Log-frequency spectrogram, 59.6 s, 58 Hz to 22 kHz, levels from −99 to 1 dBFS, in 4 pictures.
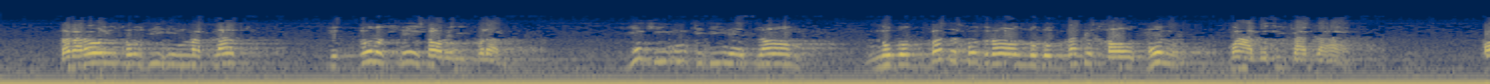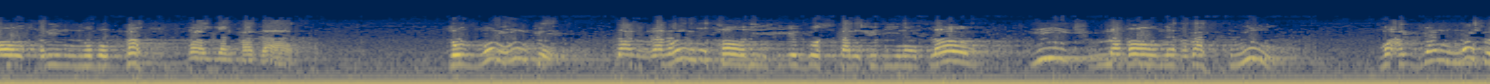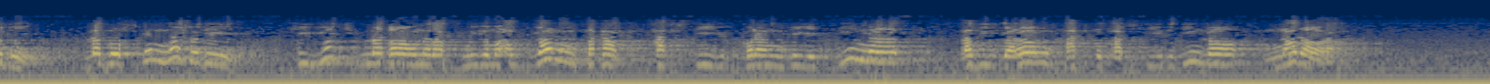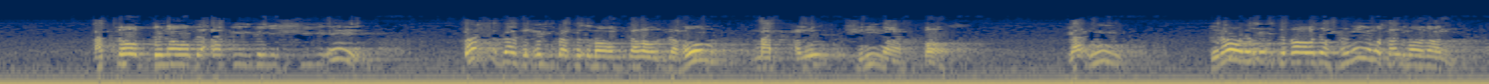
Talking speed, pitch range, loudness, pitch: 80 wpm, 220-275 Hz, -25 LUFS, 235 Hz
